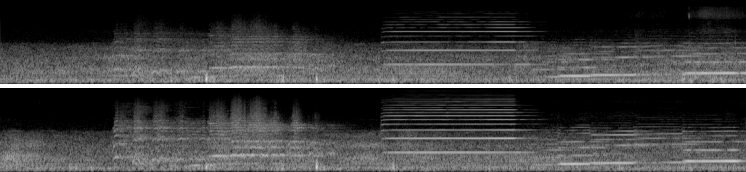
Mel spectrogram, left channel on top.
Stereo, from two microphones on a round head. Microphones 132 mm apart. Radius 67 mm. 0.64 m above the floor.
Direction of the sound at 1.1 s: 65° right (ahead or behind).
